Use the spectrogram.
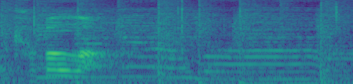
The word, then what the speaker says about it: Kabbalah: It's the Kabbalah.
